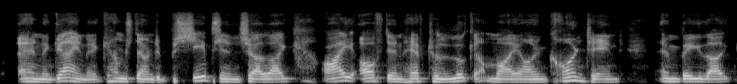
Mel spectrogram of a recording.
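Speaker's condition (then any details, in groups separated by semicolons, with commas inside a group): Cerebral palsy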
